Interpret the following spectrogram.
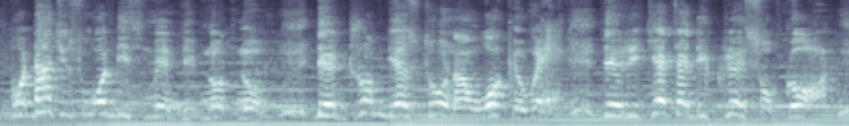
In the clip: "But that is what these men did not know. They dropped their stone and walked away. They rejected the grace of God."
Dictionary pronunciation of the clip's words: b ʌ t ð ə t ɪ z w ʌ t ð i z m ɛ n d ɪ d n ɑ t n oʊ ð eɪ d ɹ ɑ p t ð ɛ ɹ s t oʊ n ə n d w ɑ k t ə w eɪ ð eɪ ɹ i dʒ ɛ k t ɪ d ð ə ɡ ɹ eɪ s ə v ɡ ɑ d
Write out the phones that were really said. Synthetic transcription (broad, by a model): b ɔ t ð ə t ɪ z w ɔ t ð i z m ɛ n d ɪ d n ɑ t n oʊ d eɪ d ɹ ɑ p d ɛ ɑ s t oʊ n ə n w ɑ k ə w eɪ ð eɪ ɹ i dʒ ɛ k t ɪ d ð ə ɡ ɹ eɪ s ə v ɡ ɑ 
